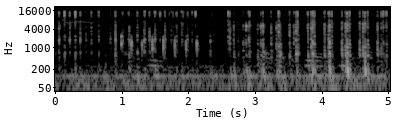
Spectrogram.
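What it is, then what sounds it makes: Plastic body wash bottle tapped with nails. Long nails rapidly and irregularly tap a medium clear plastic bottle full of body wash while it is held. The taps are short, crisp and clicky, with a bright, hollow plastic tick and almost no ring. They pause briefly midway before resuming at a quiet level.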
